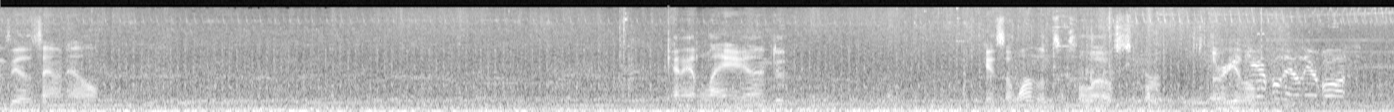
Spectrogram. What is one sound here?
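A helicopter's rotor drones steadily in the background.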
